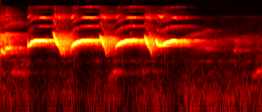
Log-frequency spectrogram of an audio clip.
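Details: Orange-headed thrush singing at night to agitate rival males: a quick series of four clear, loud whistled notes, each swooping up then levelling, repeated about every third of a second.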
